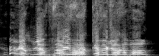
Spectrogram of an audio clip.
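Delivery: high, full-force mock battle chant; screamed nursery rhyme. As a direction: scream the rhyme like a war cry. Imagined song kicks in during fight.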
